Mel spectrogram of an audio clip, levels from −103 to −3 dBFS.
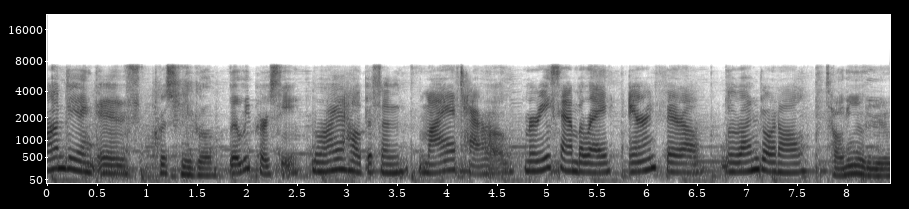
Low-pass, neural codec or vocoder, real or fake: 7.2 kHz; codec, 44.1 kHz, 3.4 kbps, Pupu-Codec; fake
